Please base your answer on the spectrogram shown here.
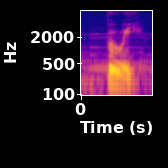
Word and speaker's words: Bowie: It's actually pronounced Bowie. What? No, it's like the last name, like David Bowie. Different last name.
